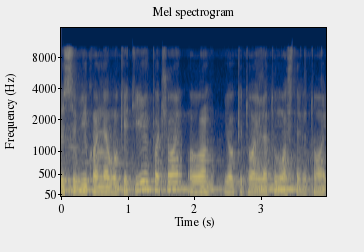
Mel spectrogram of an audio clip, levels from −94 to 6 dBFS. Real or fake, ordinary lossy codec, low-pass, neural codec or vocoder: real; Opus, 32 kbps; 9.9 kHz; none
